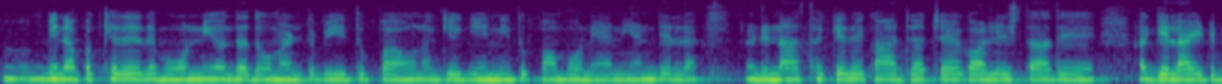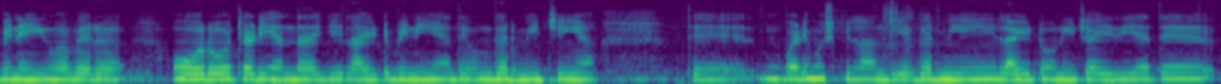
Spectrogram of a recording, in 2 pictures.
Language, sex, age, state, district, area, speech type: Dogri, female, 18-30, Jammu and Kashmir, Jammu, rural, spontaneous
